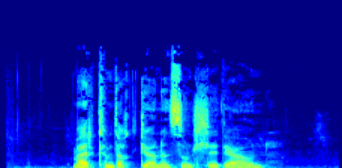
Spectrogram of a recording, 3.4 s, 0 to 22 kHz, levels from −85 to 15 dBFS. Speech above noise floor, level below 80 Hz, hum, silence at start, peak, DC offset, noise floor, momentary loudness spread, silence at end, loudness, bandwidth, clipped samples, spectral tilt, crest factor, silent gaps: 34 dB; -64 dBFS; none; 0.75 s; -6 dBFS; under 0.1%; -61 dBFS; 11 LU; 0.7 s; -27 LUFS; 16 kHz; under 0.1%; -2.5 dB/octave; 22 dB; none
